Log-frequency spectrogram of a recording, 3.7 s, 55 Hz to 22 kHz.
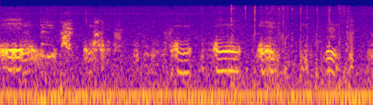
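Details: Chukar partridge in May 2017, morning, during a trapping struggle; the bird was later released where it was caught. Short harsh chuck notes with banded harmonics come in irregular bursts, with pauses between them, over a low steady hum.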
